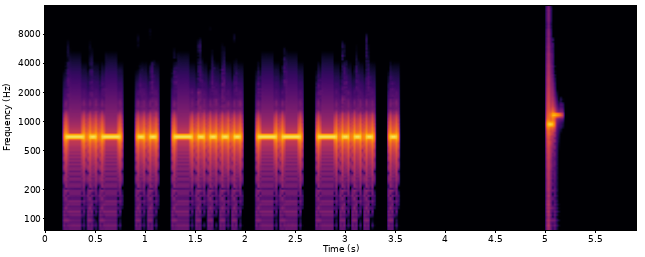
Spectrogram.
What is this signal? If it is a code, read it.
Morse code, heard as a keyed tone, about 21 wpm, 700 Hz. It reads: KI6MBE
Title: USA Callsign DE Callsign - 6 Characters - 20wpm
